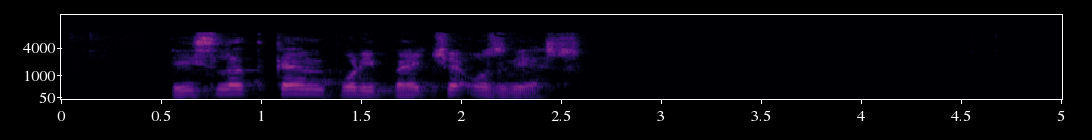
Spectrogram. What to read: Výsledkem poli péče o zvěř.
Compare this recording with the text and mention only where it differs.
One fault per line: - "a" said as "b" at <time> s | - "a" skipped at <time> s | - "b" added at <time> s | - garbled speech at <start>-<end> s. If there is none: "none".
none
